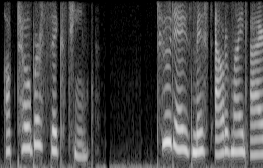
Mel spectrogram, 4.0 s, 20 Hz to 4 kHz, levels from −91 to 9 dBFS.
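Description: From 1.18 to 2.52 s the speech breaks up with repeated packet loss, and you get that robotic sound. There are eight separate gaps, the longest about 58 ms, and together they cover roughly a fifth of the stretch. Each time the receiver patches the hole by stretching out whatever sound came just before. The next dropout follows before the speech has really settled, so the passage comes across as choppy, with small pieces missing.

At 3.33 s there's a short concealed packet loss. About 20 ms never arrived, and the receiver papered over it by carrying the preceding sound forward before easing back into the real signal. It's quick enough that you mostly hear a brief smear or wobble rather than a hole.

Then a second short concealed loss starts at 3.65 s and runs to 3.78 s. Sitting inside it, from 3.68 to 3.76 s, is a burst of packet loss about 60 ms long. Several packets in a row went missing, and the receiver held the last sound while letting it fade. 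So there's a brief held, decaying patch, and the speech picks up further along with that slice gone. The concealment also seems to have stretched things by a hair, around 10 ms.

Throughout, the call path cuts everything above 4 kHz, which fits a narrowband G.711 mu-law link.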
